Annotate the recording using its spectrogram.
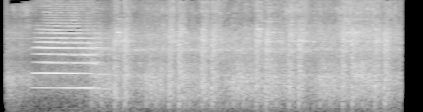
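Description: Local electric train giving one short, steady horn blast near the start, then its wheels clattering rapidly and regularly over the rail joints as it runs past.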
